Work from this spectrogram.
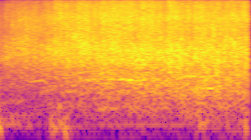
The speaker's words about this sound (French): Jean-Marie Gustave Leclésio, mesdames et messieurs, vous pouvez l'applaudir pour la première fois ici à l'Opéra de Nice.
